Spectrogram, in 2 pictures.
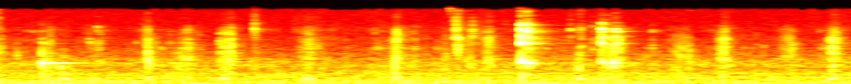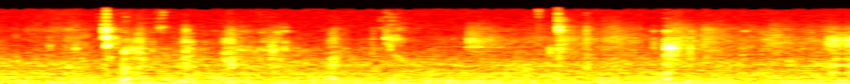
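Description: Close-miked chewing of a mouthful of food, with many short, soft wet clicks and smacks of the mouth.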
